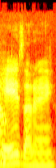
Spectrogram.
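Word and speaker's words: Giulio Cesare: say it right now cheser cheser cheser yeah little Italian to it you want to be like Cesar and they're like no ches CH it's fun it is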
